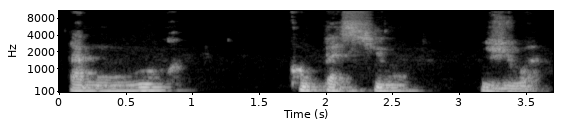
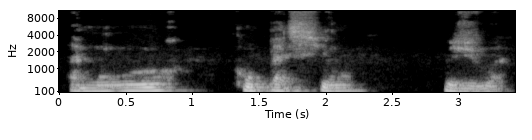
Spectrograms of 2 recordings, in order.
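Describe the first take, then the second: The two takes are said the same way.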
